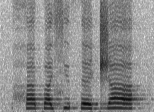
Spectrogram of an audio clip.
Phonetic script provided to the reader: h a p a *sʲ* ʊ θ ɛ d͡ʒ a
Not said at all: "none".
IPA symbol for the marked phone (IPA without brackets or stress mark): sʲ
